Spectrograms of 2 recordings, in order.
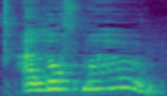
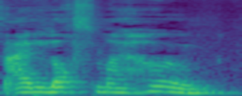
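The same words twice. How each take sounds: First: I LOST my home, pitched high and stressed on "lost"; "lost" lifted high and pressed in the repeat; emphatic repeat. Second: Said in the usual way. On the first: Real, not acted. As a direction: hit "lost" hard and high as it sinks in.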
